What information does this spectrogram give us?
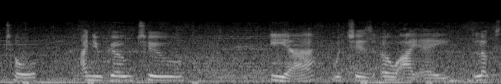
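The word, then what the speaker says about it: Oia: are on a tour and you go to I which is I a looks like o but it's pronounced I then don't buy your magnets there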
